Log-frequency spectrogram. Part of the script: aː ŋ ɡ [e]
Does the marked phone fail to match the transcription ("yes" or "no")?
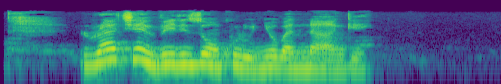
no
